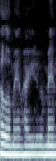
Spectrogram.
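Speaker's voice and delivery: put-on mutter under the breath. Retelling what a man said: imitating someone muttering under his breath. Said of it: "under his breath".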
